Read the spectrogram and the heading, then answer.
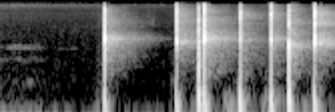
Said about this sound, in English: Oh, damn. That is really loud. Look at this. Look how big your waves get, babe. I told you I can snap really loud.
